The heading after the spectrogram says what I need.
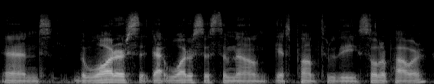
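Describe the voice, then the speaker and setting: A man's voice: low voice, fairly even intonation, normal speed, a bit bright. A man speaking as an expert guest in a casual interview, explaining practical things earnestly and step by step, often checking in with "right?". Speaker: guest permaculture designer explaining his work.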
